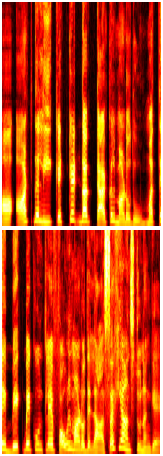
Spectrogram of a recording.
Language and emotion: Kannada, disgusted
